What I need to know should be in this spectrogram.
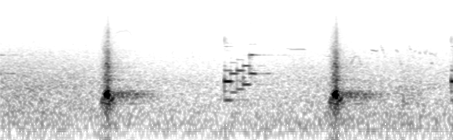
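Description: A golf club swishes through the air in practice swings.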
